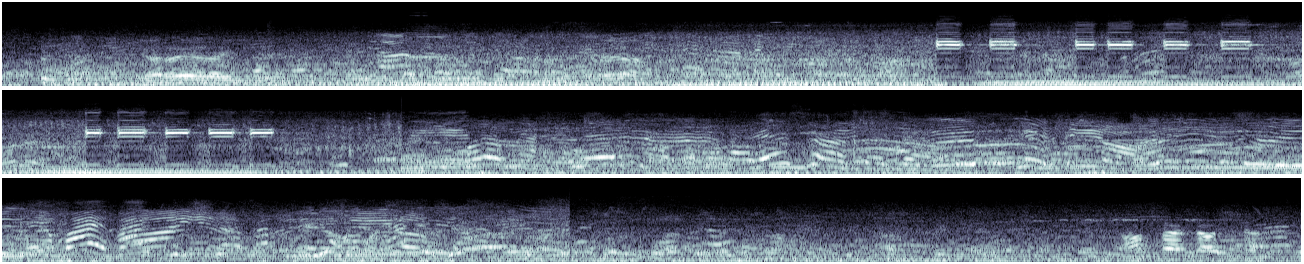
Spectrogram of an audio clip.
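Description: A large crowd of people chatters all around outdoors.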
